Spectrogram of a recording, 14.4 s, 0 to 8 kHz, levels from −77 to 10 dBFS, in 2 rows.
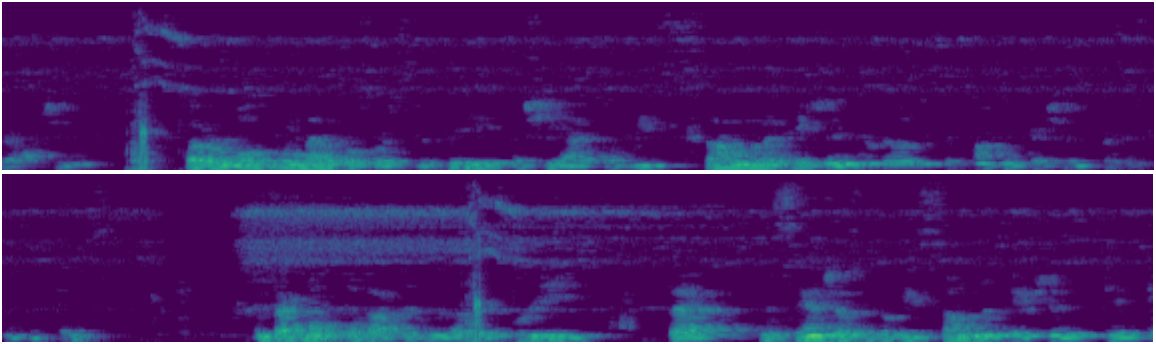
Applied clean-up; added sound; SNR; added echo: classical method WPE with log-MMSE.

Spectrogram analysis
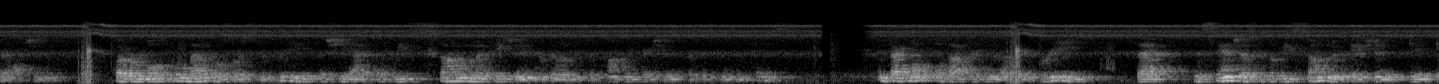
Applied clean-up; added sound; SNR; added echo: none; Fire; 15 dB; reverberation time 0.9 s.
